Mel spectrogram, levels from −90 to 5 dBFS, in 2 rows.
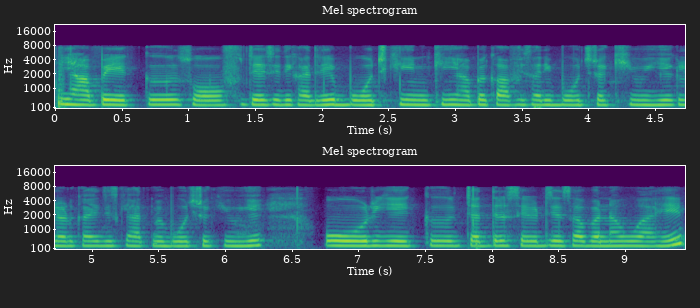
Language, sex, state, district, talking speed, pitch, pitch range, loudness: Hindi, female, Bihar, Madhepura, 255 wpm, 225 Hz, 220-230 Hz, -17 LUFS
